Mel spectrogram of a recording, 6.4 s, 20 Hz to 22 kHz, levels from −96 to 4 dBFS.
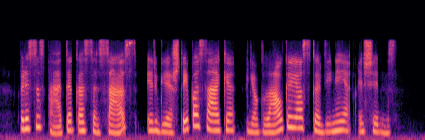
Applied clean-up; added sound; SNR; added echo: neural diffusion model UNIVERSE++.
